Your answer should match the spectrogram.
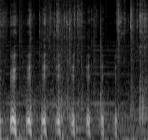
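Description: A man laughing: a run of short ha's, about four or five a second, getting fainter.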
